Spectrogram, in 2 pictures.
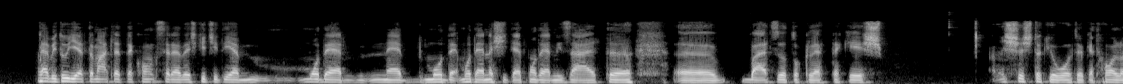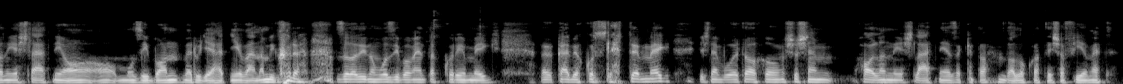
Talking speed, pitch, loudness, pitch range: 160 wpm, 105 Hz, -15 LUFS, 100-115 Hz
